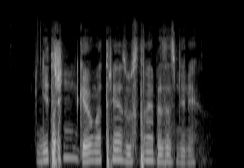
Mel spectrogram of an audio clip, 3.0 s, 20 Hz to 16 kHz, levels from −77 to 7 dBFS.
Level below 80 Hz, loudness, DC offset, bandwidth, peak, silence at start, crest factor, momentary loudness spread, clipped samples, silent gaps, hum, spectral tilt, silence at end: -50 dBFS; -24 LUFS; under 0.1%; 11 kHz; -4 dBFS; 0.45 s; 24 dB; 12 LU; under 0.1%; none; none; -3 dB/octave; 0.6 s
